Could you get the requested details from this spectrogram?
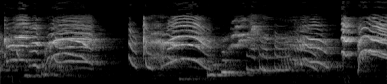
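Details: Pet Indian ringneck parakeets indoors during molting: continuous harsh, squeaky chatter with arching, wavering high notes in long phrases broken by brief pauses, resembling parrot talking, in a small room.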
